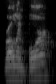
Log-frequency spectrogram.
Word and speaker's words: Roland Boer: Am I pronouncing that name right, Chief Roberts? Roland Boer? That is correct, you are.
